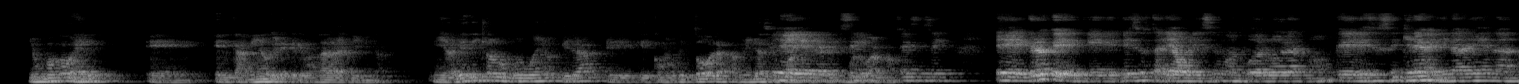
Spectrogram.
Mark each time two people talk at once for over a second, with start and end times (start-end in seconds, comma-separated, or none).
7.7-9.0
